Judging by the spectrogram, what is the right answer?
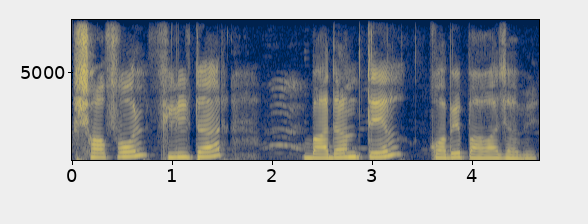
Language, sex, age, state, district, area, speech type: Bengali, female, 18-30, West Bengal, South 24 Parganas, rural, read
